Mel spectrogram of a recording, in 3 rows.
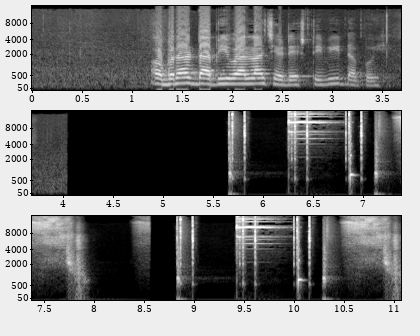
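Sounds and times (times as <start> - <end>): sharp clicks: 5.7 - 7.3, 8.8 - 10.6
swish: 7.2 - 8.6, 10.3 - 11.0.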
